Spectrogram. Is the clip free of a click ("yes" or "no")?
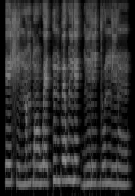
yes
